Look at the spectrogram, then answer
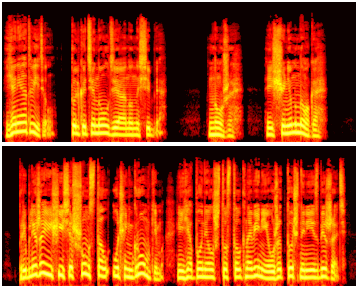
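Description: A male audiobook narrator with a notably high voice, telling a first-person fantasy story at a steady, measured pace. The sound is dry and close, as from a studio booth. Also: no echo.

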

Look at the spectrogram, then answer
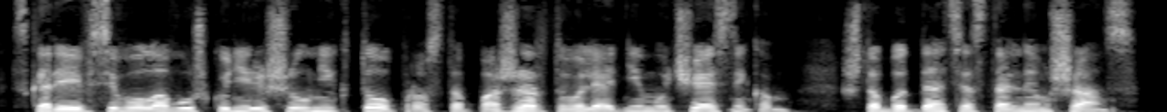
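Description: A man's voice: fairly high pitch, flat delivery, a little fast, no room sound, close to an everyday voice. A woman reading an audiobook, voicing a clever, teasing young male fox shifter with a dry, mocking drawl. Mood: musing.

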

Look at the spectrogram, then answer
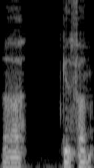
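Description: A man's voice: low-pitched, completely flat delivery, drawn-out words, full character voice. A man reading aloud, voicing a bored, hot-tempered retired sea captain who bursts into angry outcries. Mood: bitter.

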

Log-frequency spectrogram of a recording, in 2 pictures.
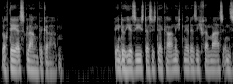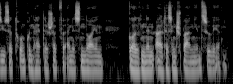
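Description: An actor playing an anguished young prince, declaiming verse in a 1950s radio drama and swinging from hushed whispers to outbursts. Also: male voice, low voice, completely flat delivery, normal speed, breathy edge, dry recording. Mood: brooding. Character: young anguished prince, passionate, tormented by forbidden love.

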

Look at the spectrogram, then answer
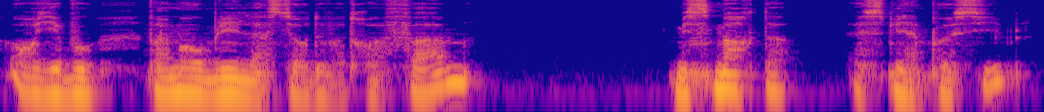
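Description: A man's voice: on the low side, animated, a little slow, dark tone, husky, full character voice. A male reader voicing a vain, effusive middle-aged woman who has newly remarried, exclaiming piously and gushing over everyone.

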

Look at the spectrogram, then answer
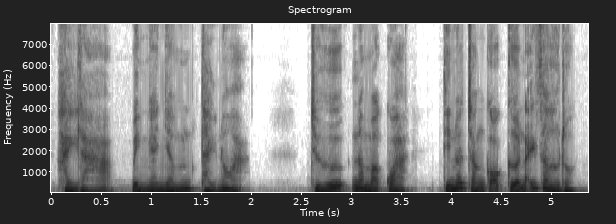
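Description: A man's voice: medium pitch, sing-song, normal speed, dark tone, breathy edge, pitched above the performer's own voice. A man voicing a frightened country wife. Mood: coaxing. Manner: frightened, stammering, pleading. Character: anxious rural Vietnamese wife, middle-aged.

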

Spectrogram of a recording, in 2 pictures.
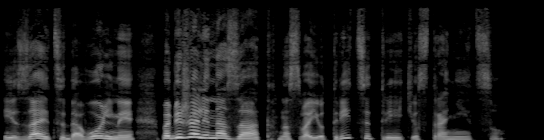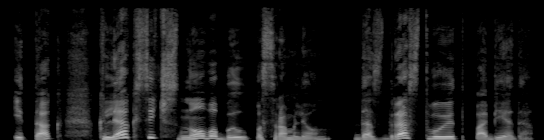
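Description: A woman reading a children's storybook aloud with expressive narration. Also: on the low side, takes it slowly, no room sound, clean studio sound.

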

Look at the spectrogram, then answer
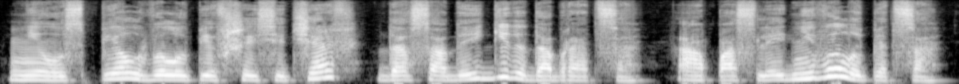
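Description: A woman voicing a talkative, restless young male dragon student who speaks loudly and excitedly. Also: medium pitch, a little fast, dry recording, clean studio sound, close to an everyday voice. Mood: pushy.

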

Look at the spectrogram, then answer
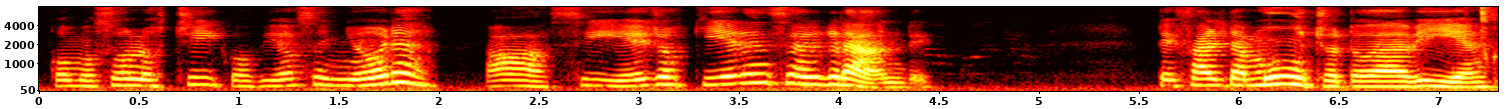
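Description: A woman's voice: on the high side, slow pace, darkish tone. A woman voicing a fussy, doting mother who sighs over her son, in a radio theatre reading. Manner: fussy, sighing.

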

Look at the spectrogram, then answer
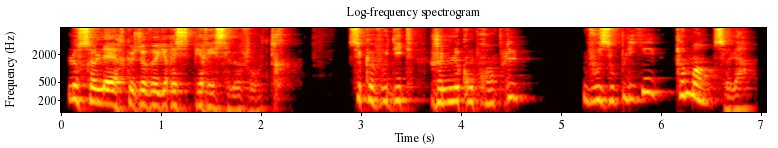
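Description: A man plays an ardent young suitor, trembling and stammering as he pours out his love. The voice climbs high and urgent and rings in a roomy, echoing space. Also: measured pace, lightly acted. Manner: breathless, pleading, stammering. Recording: roomy echo.

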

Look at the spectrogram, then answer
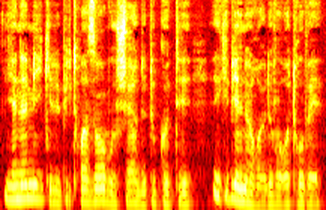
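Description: A man's voice: medium pitch, fast talker, mellow, slightly rough, natural voice. A man voicing a sardonic, insolent male drifter in his mid-thirties, mocking and pushy.

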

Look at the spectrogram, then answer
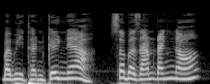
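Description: A woman voicing an angry older father-in-law who shouts indignantly. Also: on the high side, animated, racing, no echo, lightly acted.

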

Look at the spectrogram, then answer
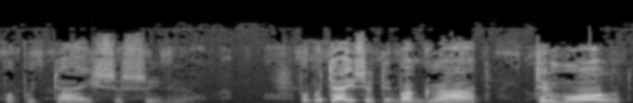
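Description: A man reading an audiobook, voicing a weary, wry middle-aged king in a soft, measured way. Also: mid-range voice, sing-song, slightly rough, muffled recording, heavily acted.

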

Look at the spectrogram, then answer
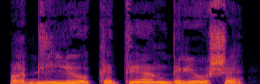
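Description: A man voicing a furious, menacing male colonel who speaks in a slow, hoarse growl. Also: on the high side, lively intonation, a little mellow, no echo, clean studio sound.

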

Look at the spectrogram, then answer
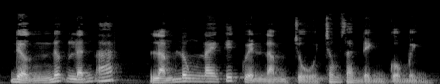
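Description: A man narrates a story in a low voice with lively, animated swings of pitch. His reading is scripted and expressive. Faint music plays quietly behind him. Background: faint background music.

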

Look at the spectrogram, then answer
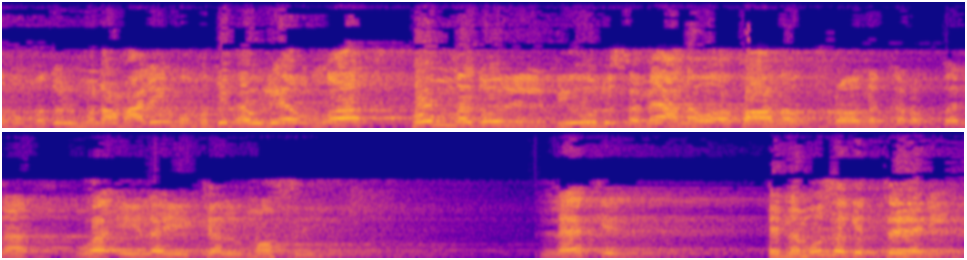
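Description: High-voiced Egyptian man teaching in echoey hall. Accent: Egyptian Arabic. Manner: switches between dialect explanation and slow Quran recitation; lively, rhetorical questions to listeners. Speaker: religious teacher. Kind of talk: Quran lesson. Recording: echoey hall, muffled lo-fi sound.

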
